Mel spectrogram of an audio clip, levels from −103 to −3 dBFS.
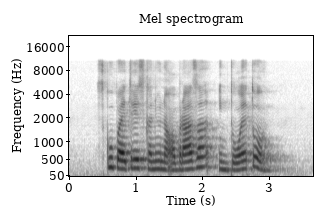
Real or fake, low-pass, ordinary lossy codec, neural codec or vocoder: fake; 10.8 kHz; none; codec, 24 kHz, 3.1 kbps, DualCodec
